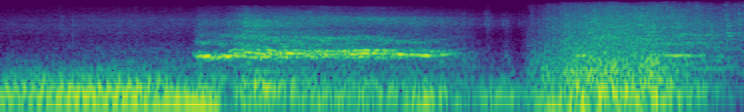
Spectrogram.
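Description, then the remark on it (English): A car engine rumbles, then tires let out a loud, sustained screech for over a second, followed by a rough, noisy crunch and scrape as a massive truck rams a car and spins it to the left. “He's hit my car. His massive truck spins my car to the left.”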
